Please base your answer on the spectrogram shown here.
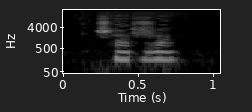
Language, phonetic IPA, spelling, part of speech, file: Polish, [ˈʃarʒa], szarża, noun, LL-Q809 (pol)-szarża.wav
